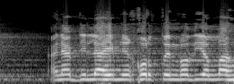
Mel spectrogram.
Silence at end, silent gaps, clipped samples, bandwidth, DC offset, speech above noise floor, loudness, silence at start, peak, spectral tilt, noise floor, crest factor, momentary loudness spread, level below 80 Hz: 0 s; none; 1%; 15.5 kHz; under 0.1%; 26 dB; -10 LUFS; 0 s; 0 dBFS; -3.5 dB/octave; -36 dBFS; 12 dB; 6 LU; -52 dBFS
